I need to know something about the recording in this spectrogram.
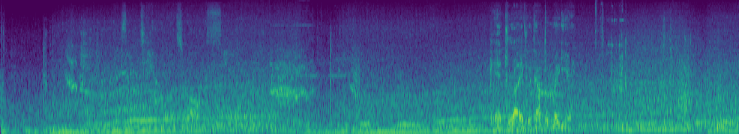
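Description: A car engine runs and revs as the car drives off.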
